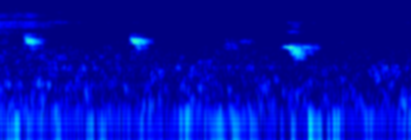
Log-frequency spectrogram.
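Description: Faint bird chirps: three short, high calls spread over a few seconds, the last one dropping in pitch, over a faint low rumble.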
